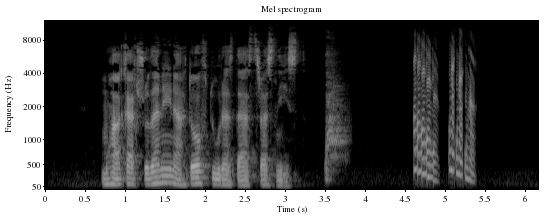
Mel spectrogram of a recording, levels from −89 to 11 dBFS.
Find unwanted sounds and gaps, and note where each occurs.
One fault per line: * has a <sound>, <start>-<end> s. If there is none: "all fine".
* has a bark, 3.5-3.9 s
* has a chirp, 4.6-5.4 s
